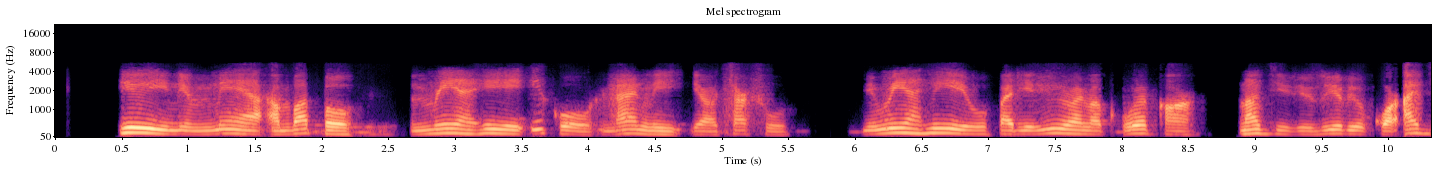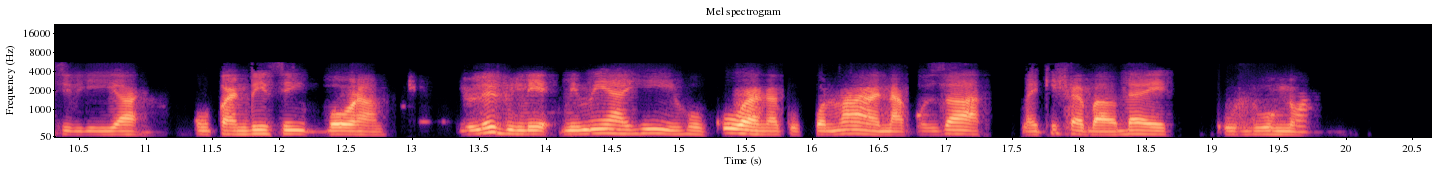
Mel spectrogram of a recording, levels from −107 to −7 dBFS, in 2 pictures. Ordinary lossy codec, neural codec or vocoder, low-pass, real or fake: AAC, 24 kbps; codec, 16 kHz, 0.5 kbps, X-Codec, HuBERT features, trained on general audio; 5.4 kHz; fake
